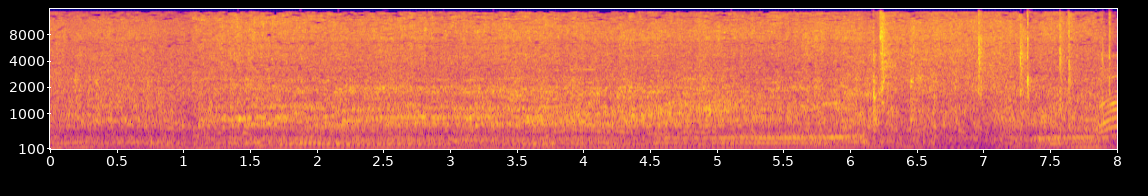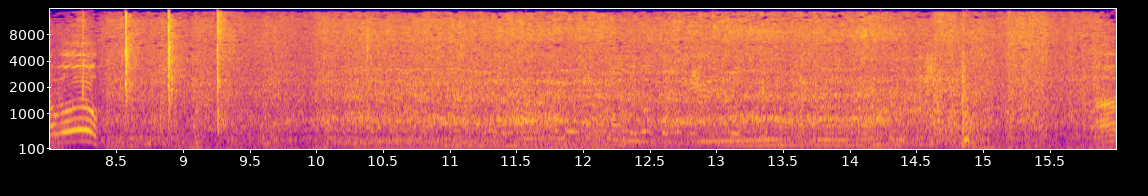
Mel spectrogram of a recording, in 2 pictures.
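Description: A motor vehicle's engine running, its pitch stepping up and down several times as the revs change. About eight seconds in there is a sharp rising call with a few clicks.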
